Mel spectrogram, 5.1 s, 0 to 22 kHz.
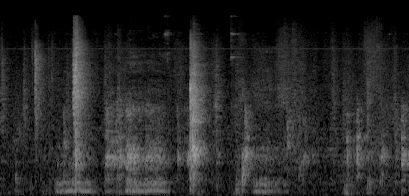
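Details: Garfield, an 11-week-old Treeing Walker Coonhound cross puppy, playing keep-away with Aphrodite, a lab cross, both in a rescue program; rough low growls and short harsh yips in bursts, with scuffling between them.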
